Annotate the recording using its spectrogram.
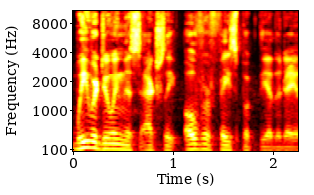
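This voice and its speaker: A man's voice with vocal fry and lively intonation. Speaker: film festival organizer. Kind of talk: radio interview, casual chat. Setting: studio.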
